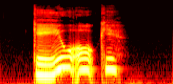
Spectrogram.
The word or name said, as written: gaveorgie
